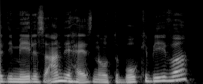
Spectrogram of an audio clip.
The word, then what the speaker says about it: Otoboke Beaver: Oto, also O-T-O-B-O-K-E. – -E. Und Beaver, so wie, wie Englisch. – Genau, Beaver sowie Bieber auf Englisch, genau. Otoboke Beaver. Otoboke, oder sie sagen Otoboke Beaver.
